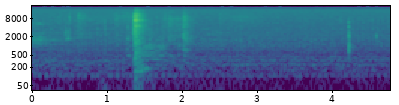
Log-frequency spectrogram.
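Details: One sharp, abrupt hiccup followed by two fainter ones in a quiet hospital room from a newborn boy about 12 hours old, recorded around 3:30 a.m., who also hiccuped often before birth; infant hiccups.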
